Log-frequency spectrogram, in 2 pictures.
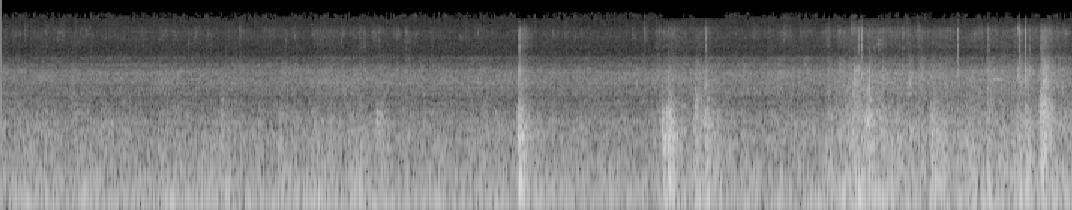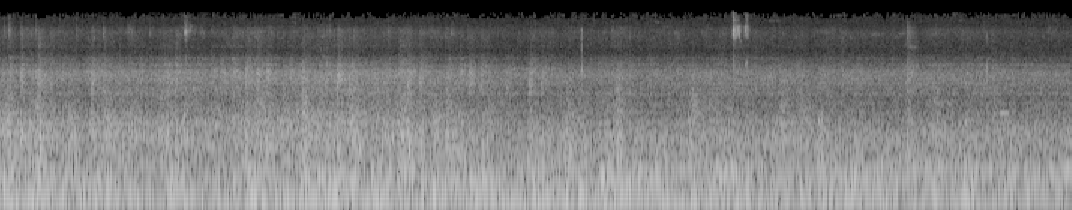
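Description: Passenger train carriage running along the track, heard from inside: a steady low rumble, with a few sharp knocks in the middle of the stretch.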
